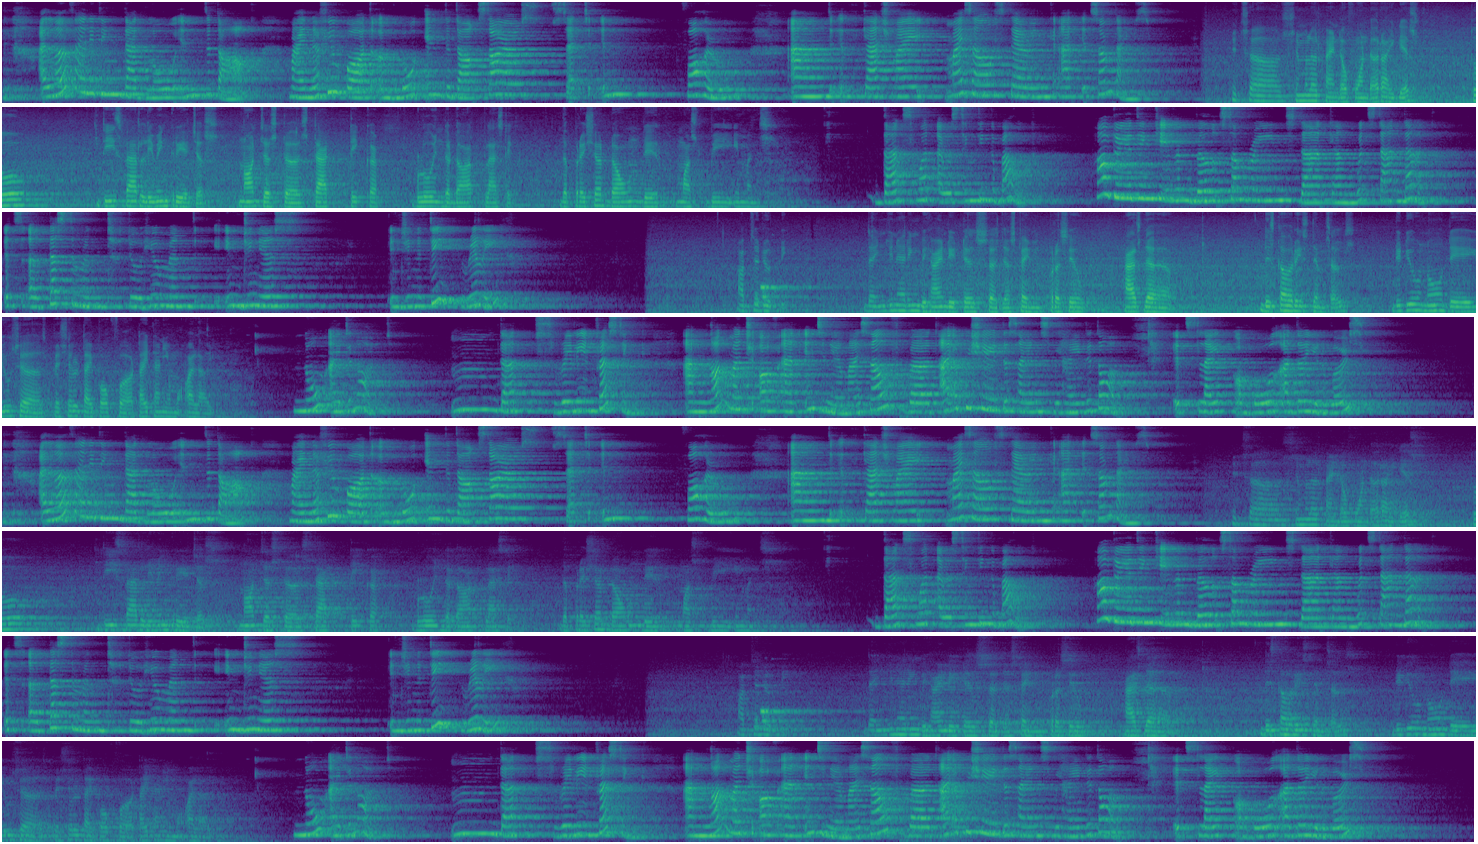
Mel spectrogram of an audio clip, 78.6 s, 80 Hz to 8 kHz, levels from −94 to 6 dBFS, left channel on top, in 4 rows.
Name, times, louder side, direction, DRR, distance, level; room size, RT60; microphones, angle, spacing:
voice 1, 0.0-8.3 9.1-12.3 12.6-15.3 31.3-33.3 34.2-38.7 39.3-43.3 44.5-46.1 49.3-49.7 62.8-64.0 64.9-67.5 67.8-77.1, equal, 5° left, 0.4 m, -30 dB
voice 2, 16.0-30.3 47.9-62.2, left 6 dB, 75° left, 0.3 m, -33 dB
6.6 x 5.4 x 5.7 m
head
